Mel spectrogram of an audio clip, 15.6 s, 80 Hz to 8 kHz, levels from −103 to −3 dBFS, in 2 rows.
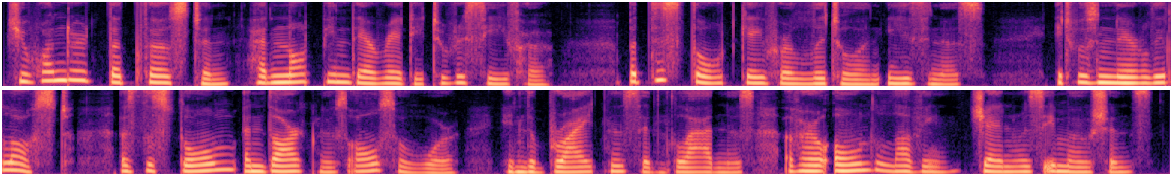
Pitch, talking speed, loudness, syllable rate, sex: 195 Hz, 160 wpm, -19 LUFS, 4.7 syllables/s, female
